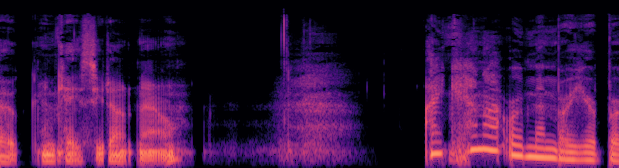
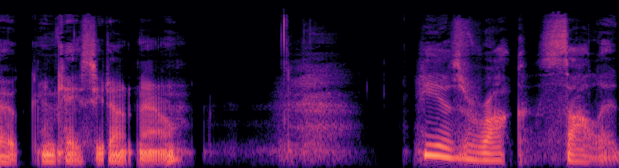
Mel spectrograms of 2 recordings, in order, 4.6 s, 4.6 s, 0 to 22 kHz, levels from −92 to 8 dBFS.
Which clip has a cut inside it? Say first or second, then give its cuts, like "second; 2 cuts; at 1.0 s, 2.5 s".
second; 1 cut; at 3.0 s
